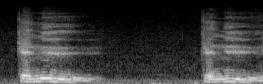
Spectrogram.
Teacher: There's a long ooh sound at the end.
